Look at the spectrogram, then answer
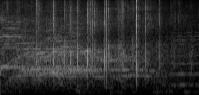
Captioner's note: applause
